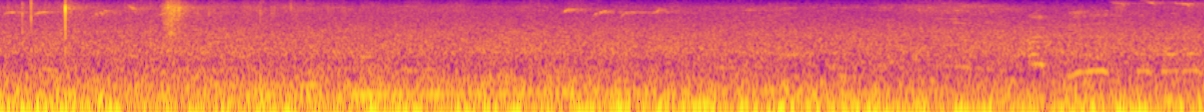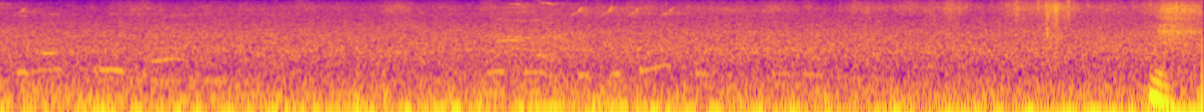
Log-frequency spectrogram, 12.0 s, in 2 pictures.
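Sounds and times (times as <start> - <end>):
small bird chirping: 0.0 - 1.0, 2.7 - 7.1, 8.4 - 10.0
low outdoor rumble: 0.0 - 12.0.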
